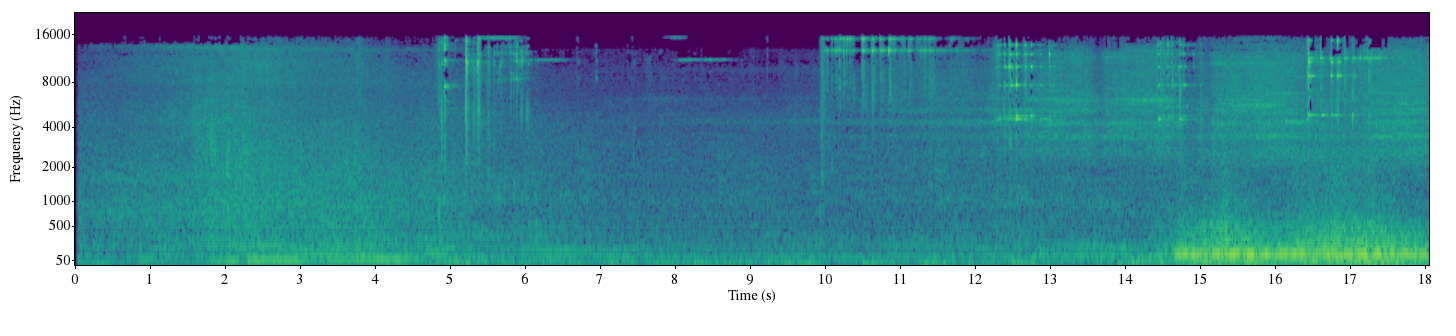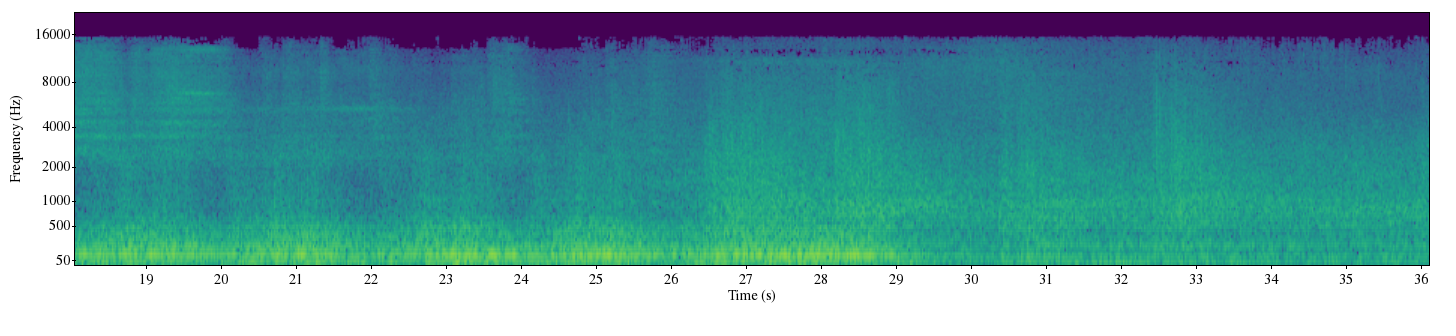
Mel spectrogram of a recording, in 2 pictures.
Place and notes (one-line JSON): {"description": "broken glass in railway tunnel", "latitude": "53.56", "longitude": "9.96", "altitude": "14", "timezone": "Europe/Berlin"}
